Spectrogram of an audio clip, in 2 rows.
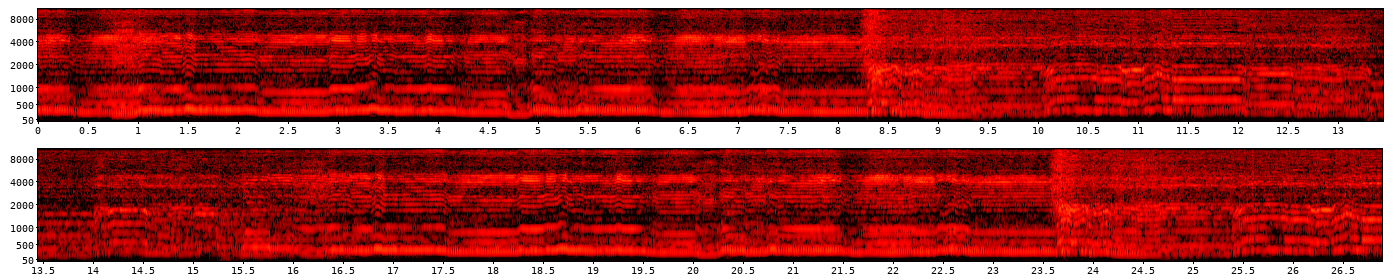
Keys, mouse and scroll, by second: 4.3 click, 6.4-7.0 scroll down 2, 10.4-10.9 scroll down 1, 12.0-12.3 scroll up 1, 13.1 right click, 14.4 click, 15.6 alt+Tab, 17.5 ctrl+v, 18.4-20.1 drag, 21.4 ctrl+shift+], 22.9 shift+click, 23.9 right click, 26.5 click.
